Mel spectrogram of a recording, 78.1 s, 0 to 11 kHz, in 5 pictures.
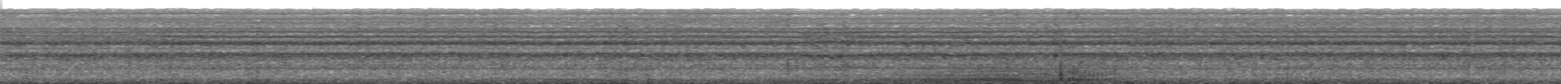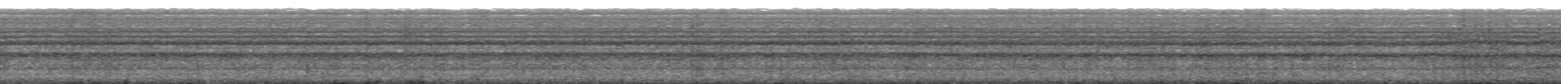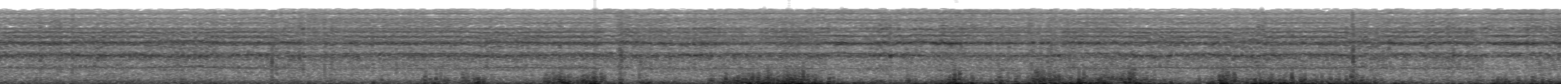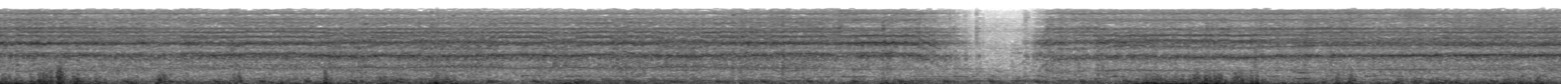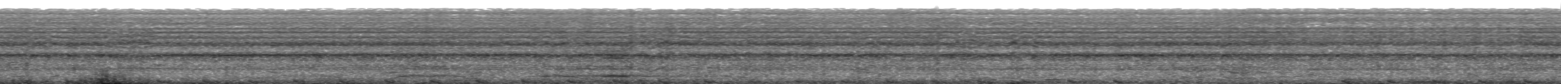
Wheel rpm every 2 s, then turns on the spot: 160, 160, 160, 160, 160, 160, 160, 160, 160, 160, 160, 160, 160, 160, 160, 160, 160, 160, 160, 160, 160, 160, 160, 160, 160, 160, 160, 160, 60, 140, 150, 150, 160, 150, 160, 150, 150, 160, 160.
none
